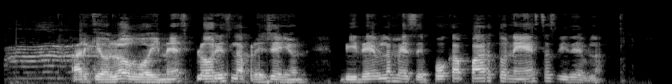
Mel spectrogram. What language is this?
Esperanto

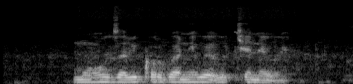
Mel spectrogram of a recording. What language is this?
Kinyarwanda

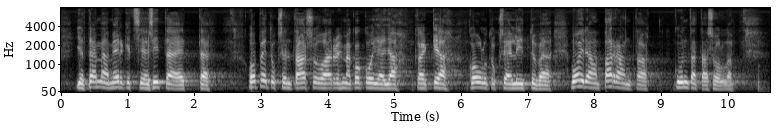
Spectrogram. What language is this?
Finnish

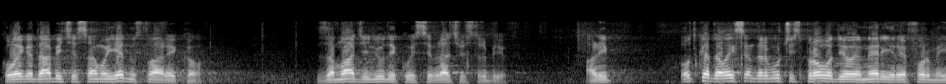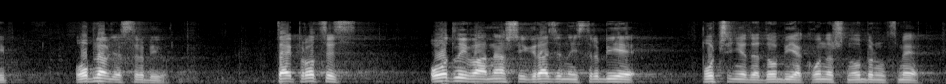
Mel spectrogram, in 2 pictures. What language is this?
Serbian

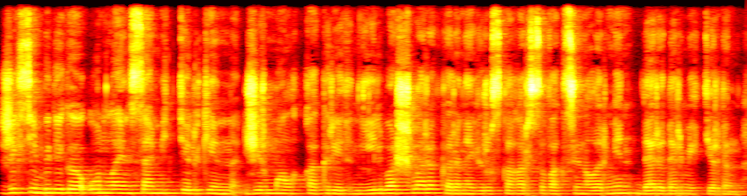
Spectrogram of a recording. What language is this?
Kazakh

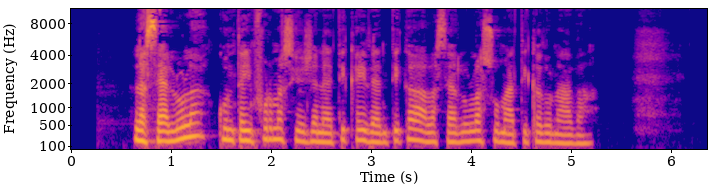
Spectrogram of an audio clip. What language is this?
Catalan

